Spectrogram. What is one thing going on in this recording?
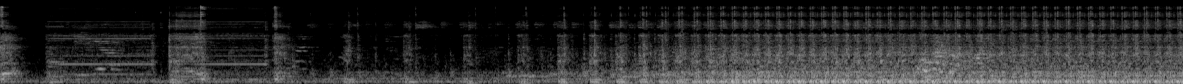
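A sewing machine stitches with a fast, steady rattle that grows louder.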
